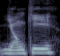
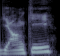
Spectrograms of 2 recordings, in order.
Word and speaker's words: gnocchi: I know some people pronounce them yonki. I pronounce them yonki.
